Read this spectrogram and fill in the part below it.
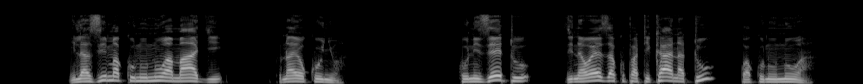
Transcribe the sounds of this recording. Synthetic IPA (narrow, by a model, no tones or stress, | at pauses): nilazimakununuamaʄi | tunajɔkuɲwa̰ | kunizɛtu | zinawɛzakupatikanatu | kwakununua̰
